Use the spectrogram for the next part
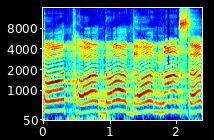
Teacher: जब आप त, थ, द, ध, न, स बोलते हो तो ये हमारी जीभ दांतों को टच करती है। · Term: दंत्य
